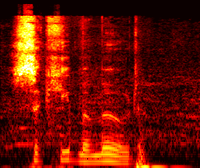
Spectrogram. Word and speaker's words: Saqib Mahmood: It's Saqib Mahmood. We have to pronounce it like he wants us to. Saqib Mahmood.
